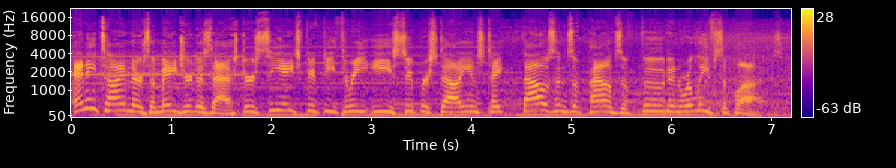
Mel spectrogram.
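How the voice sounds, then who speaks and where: A man reading scripted narration for a military news video in an even, formal tone. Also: high-pitched, normal speed, few pauses. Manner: even, formal, informational delivery. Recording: narration over loud vehicle noise.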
